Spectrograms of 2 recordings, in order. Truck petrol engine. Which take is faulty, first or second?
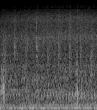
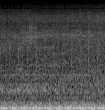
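first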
